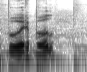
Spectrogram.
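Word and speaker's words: Boerboel: O Boel, pronunciado Burbull.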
